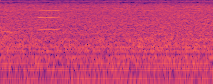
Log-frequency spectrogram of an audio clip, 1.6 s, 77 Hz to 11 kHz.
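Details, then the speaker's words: Coleman dual-compressor RV air conditioner newly installed in an Alpha, test run after install. Even low hum and steady airflow, no rattles; it runs normally with compressors at 8.50 and 8.52 A in spec and a 21-degree differential. "So right there, I mean, those two compressors are in spec. Fans are doing good. 21 degree differential on that. So this unit going in this Alpha is ready to go."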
